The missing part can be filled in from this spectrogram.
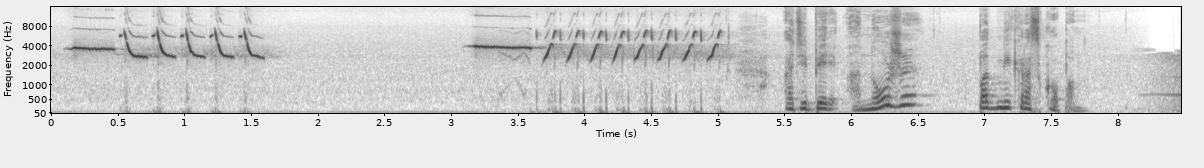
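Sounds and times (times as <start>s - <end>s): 
sparrow chirping: 0.0s - 1.7s, 3.1s - 5.2s
speech: 5.5s - 7.8s.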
